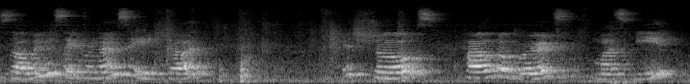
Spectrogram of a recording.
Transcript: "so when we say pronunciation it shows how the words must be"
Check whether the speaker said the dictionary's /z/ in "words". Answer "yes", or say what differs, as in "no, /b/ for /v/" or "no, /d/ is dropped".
no, /z/ is dropped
